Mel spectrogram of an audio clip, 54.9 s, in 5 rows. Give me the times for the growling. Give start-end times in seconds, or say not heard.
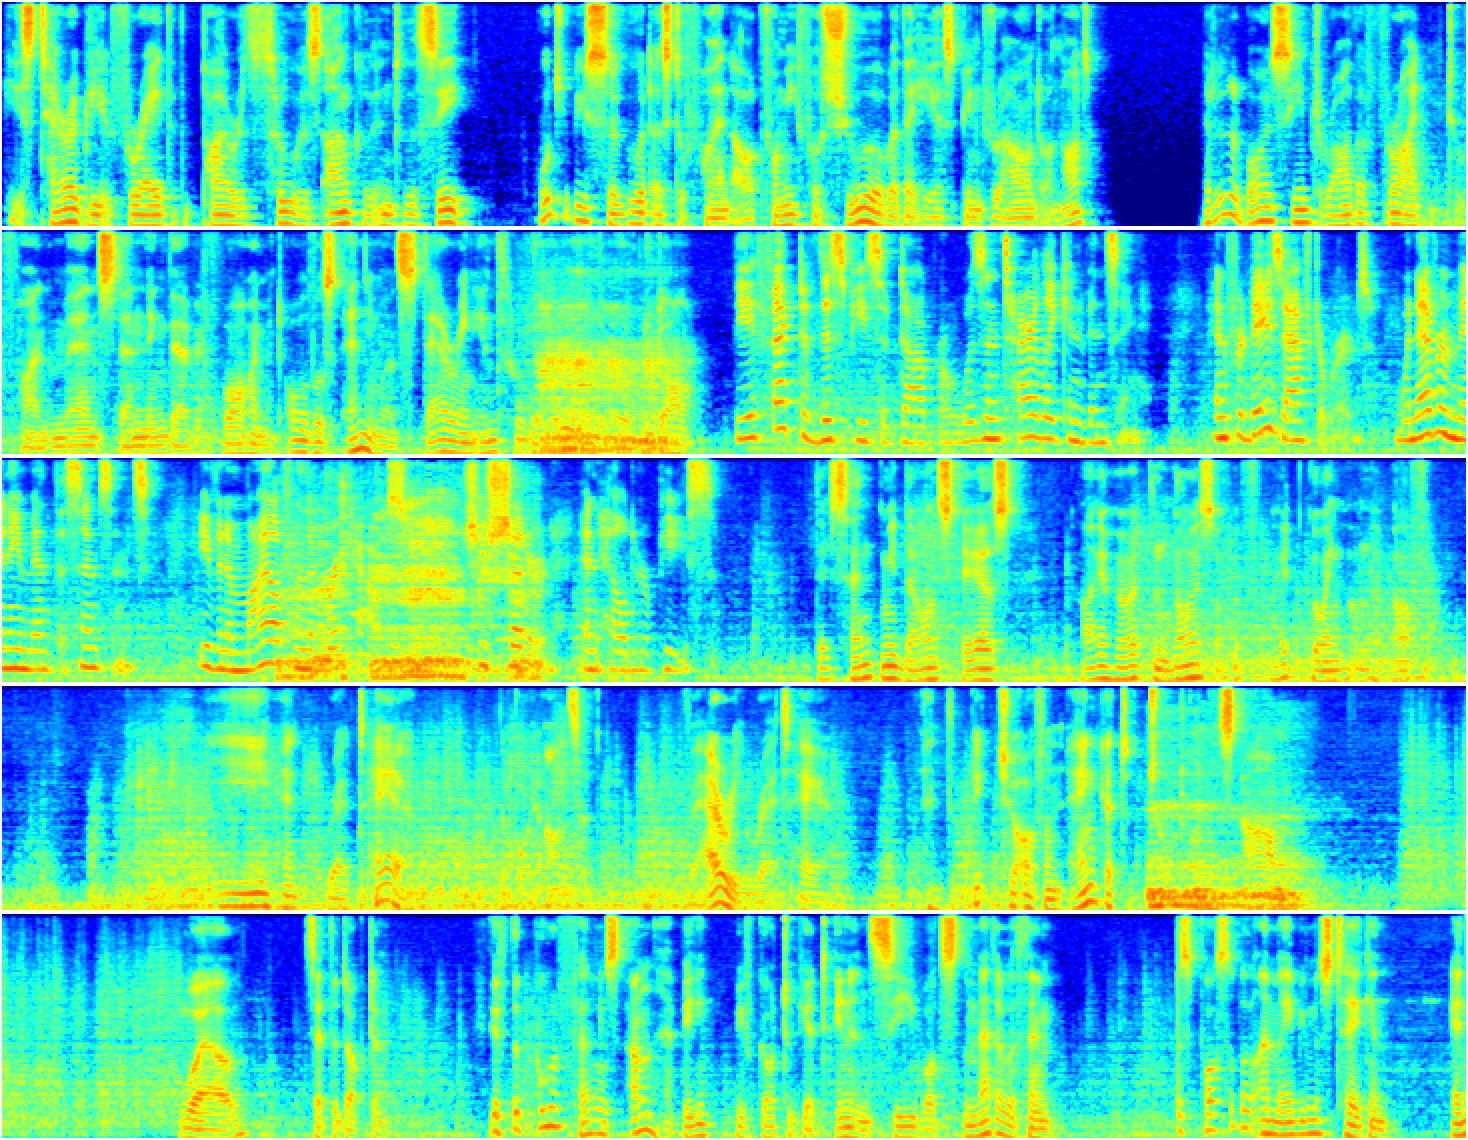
14.8-16.1, 24.0-26.0, 41.5-42.8.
